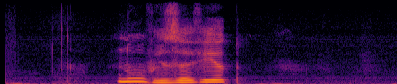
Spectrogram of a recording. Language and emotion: Russian, sad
